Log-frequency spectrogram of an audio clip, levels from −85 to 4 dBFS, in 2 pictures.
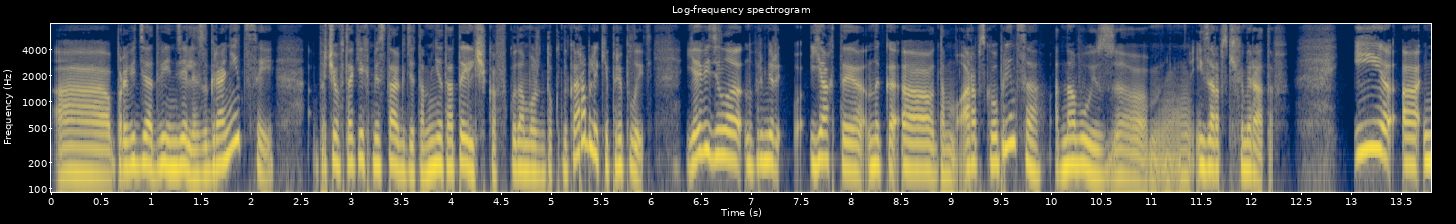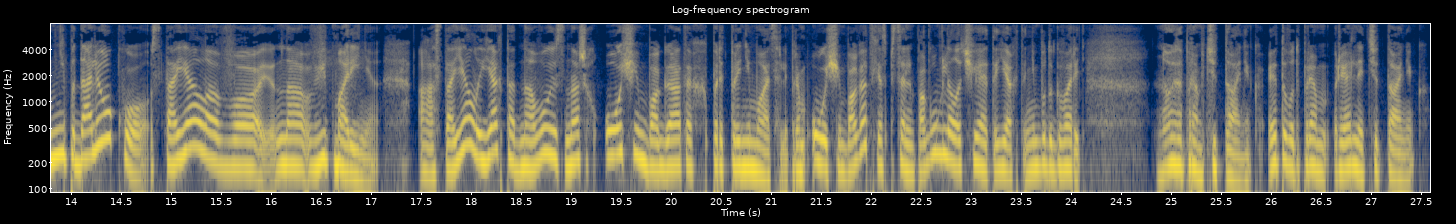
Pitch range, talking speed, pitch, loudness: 165-200 Hz, 150 wpm, 180 Hz, -11 LUFS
